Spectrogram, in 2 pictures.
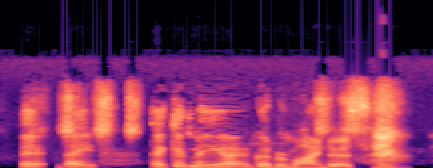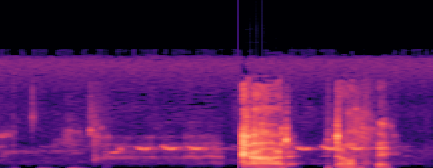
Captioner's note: chuckles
